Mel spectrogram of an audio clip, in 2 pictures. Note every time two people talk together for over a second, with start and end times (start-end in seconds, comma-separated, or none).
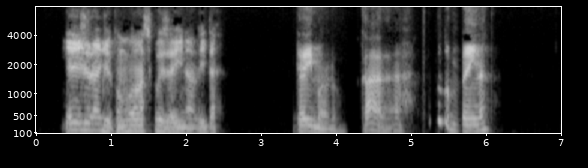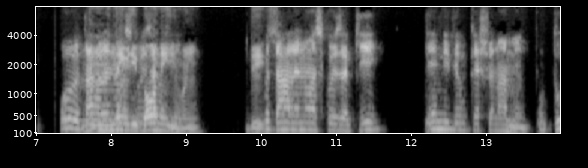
7.6-9.0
